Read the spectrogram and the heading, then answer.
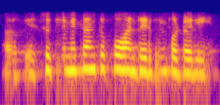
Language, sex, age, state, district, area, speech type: Goan Konkani, female, 18-30, Goa, Quepem, rural, conversation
